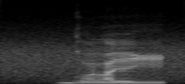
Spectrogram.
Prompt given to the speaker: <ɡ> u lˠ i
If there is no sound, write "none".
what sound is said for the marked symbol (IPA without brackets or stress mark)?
ɡ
